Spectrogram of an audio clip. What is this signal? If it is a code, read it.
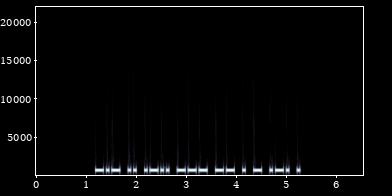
Morse code, heard as a keyed tone, about 22 wpm, 700 Hz. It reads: KILOMETRE
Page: Morse Code Ninja practice 22wpm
